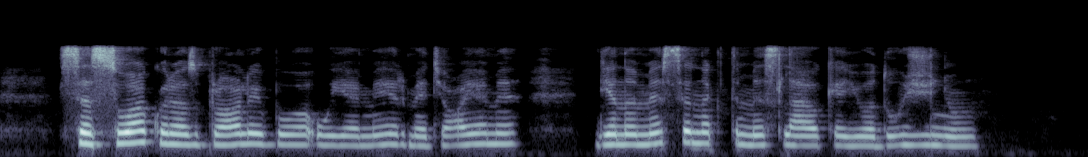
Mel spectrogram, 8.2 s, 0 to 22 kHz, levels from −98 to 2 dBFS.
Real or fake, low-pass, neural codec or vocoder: real; 7.2 kHz; none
